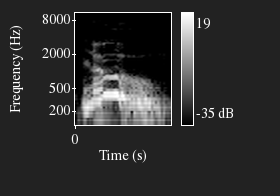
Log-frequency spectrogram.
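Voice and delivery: high loud ghostly no; shrieking high ghostly no; ghost dog. Retold or imitated. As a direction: wail like a dead dog's ghost. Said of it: "ghost of my dead dog going".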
